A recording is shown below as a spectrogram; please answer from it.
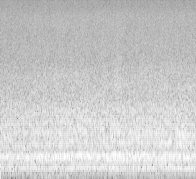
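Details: Short stretch of continuous bee buzzing, a dense, level hum of many wings with steady pitch and loudness.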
